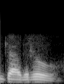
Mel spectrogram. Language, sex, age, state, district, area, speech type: Manipuri, male, 18-30, Manipur, Chandel, rural, conversation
